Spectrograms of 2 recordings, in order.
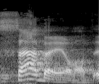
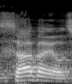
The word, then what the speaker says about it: Sabaoth: Now you notice in the title, in the bulletin, the word Sabaoth starts with a TS. I did that deliberately. That's because the letter that begins the word in Hebrew is not the letter S. It's a letter that's pronounced T. And when you say the S, you just do a little, I guess, a little spit at the beginning of it. You have the sound of a T that goes into an S.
